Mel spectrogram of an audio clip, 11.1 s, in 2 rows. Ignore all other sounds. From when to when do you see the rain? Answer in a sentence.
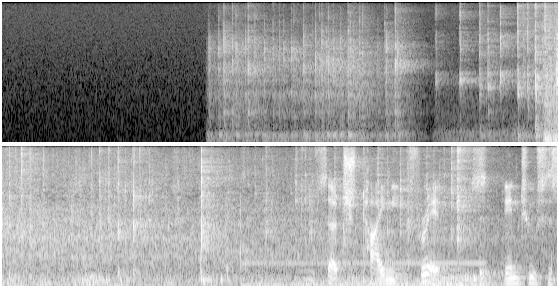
You can hear the rain from 5.4 to 11.0 s.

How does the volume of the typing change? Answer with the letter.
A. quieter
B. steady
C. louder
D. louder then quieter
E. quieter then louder
C.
